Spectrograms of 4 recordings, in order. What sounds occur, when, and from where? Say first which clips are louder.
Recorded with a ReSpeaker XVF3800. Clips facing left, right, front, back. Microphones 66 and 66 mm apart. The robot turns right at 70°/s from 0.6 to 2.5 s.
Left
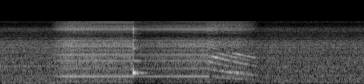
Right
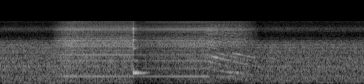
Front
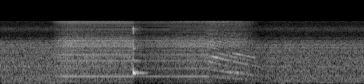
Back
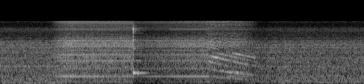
1.3 s a cowbell: left 8 dB, front 11 dB; 40° left, 1.0 m; by 1.5 s 50° left, 1.0 m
